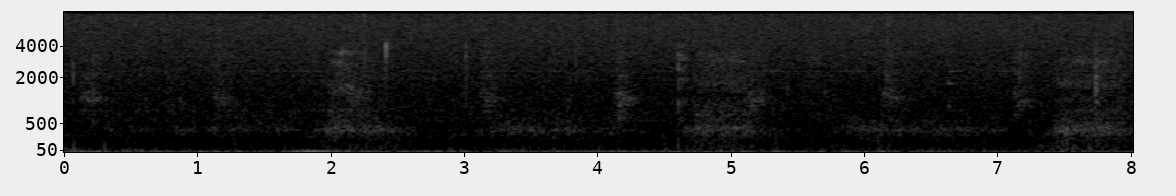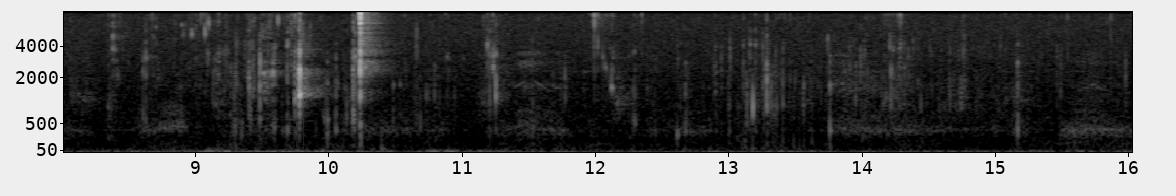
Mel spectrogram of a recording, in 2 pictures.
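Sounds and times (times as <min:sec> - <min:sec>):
wet chewing and mouth clicks: 0:08.2 - 0:16.0.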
